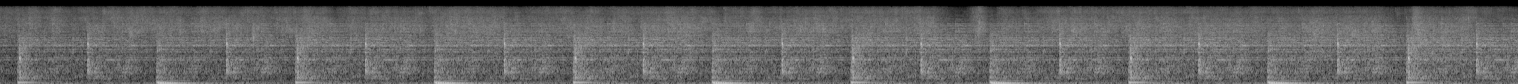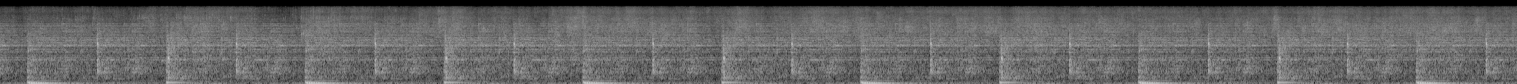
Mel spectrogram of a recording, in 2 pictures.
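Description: Steady crackle and hiss, like a worn recording, with a low thump that repeats about every one and a half seconds.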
